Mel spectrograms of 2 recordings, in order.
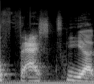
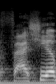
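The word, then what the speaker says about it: fascia: तो collagen fibre generally form bundles, और उसको फैस्किया कहते हैं, या फैशिया बोलिए या फैस्किया बोलिए, depending upon what pronunciation we are learned.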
